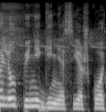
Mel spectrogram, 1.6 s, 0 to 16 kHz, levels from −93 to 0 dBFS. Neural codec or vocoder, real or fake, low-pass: none; real; 14.4 kHz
